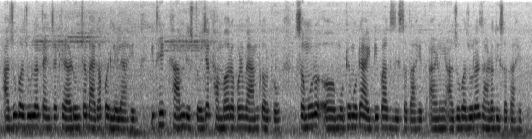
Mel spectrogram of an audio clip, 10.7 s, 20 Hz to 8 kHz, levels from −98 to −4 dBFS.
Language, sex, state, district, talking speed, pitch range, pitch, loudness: Marathi, female, Maharashtra, Chandrapur, 165 wpm, 170-195 Hz, 180 Hz, -13 LUFS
